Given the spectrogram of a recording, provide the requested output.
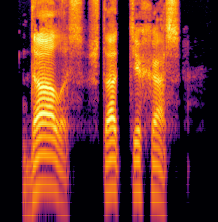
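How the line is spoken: Youth, surprisingly deep bass, shy. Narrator (Russian): неожиданно глубоким басом проговорил юнец, стеснительно улыбаясь

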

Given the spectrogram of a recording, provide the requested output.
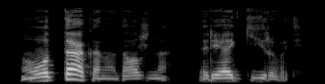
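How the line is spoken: Hoarse, surprisingly calm. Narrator (Russian): Хрипло и на удивление спокойно сказал Покровский

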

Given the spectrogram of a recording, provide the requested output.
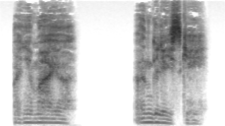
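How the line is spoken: Old man's quiet wheeze. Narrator (Russian): тихо прохрипел старик

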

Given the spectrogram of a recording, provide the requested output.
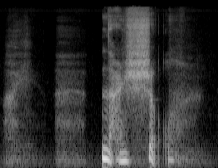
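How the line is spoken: Breathless apologetic complaint. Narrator (Chinese): 安夜喘，抱歉地诉苦

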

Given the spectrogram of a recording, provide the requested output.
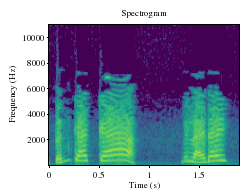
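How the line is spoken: Calling out loudly. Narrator (Vietnamese): Hoàng Dung cao giọng gọi

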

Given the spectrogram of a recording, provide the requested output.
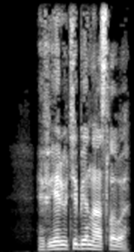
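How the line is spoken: Wry snort. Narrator (Russian): хмыкнул я

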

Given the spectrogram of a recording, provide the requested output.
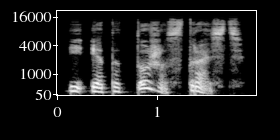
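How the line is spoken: Angry breathy whisper. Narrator (Russian): Зло прошептал между поцелуями, обдавая ее губы своим дыханием

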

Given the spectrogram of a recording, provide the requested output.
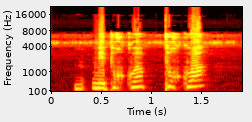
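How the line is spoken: Stammering, choking with rage. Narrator (French): balbutia-t-il, suffoquant de rage

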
